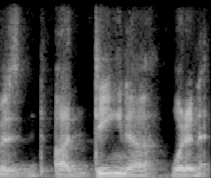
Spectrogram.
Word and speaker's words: Adeena: Her name is Adeena with an A. Like Dina, but put the A in front of Dina. So it's Adeena.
